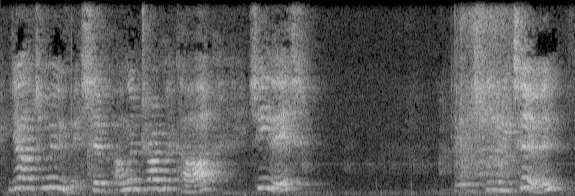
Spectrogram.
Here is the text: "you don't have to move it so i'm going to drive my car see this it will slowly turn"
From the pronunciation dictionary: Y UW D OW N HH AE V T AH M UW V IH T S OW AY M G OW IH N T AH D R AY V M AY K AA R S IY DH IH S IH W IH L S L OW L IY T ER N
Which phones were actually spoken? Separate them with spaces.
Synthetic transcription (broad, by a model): Y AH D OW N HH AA F T AH M UW V IH T S OW AY M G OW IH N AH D R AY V M AY K AA S IY DH IH S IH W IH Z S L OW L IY T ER N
